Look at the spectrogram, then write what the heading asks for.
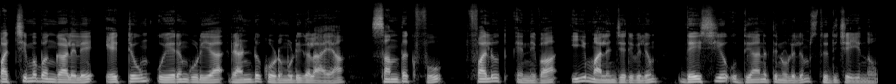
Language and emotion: Malayalam, neutral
